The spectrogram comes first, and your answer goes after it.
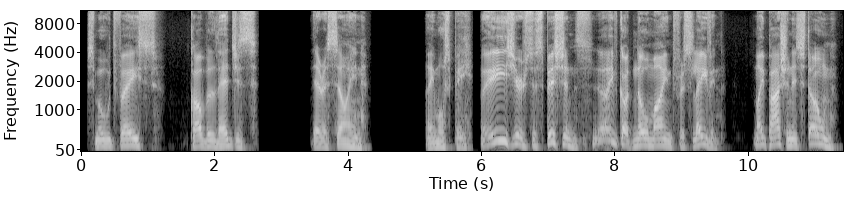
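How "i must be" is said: usual speaking voice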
